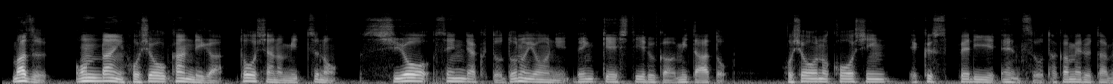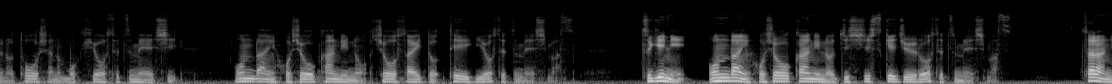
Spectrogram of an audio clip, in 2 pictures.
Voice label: JAPANESE; delltranslations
